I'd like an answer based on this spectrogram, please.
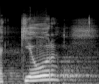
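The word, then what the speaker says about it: cure: सी से आधा का, यू के बाद आर ई है तो यो का उच्चारण आर ई से र, ये हो गया क्योर।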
